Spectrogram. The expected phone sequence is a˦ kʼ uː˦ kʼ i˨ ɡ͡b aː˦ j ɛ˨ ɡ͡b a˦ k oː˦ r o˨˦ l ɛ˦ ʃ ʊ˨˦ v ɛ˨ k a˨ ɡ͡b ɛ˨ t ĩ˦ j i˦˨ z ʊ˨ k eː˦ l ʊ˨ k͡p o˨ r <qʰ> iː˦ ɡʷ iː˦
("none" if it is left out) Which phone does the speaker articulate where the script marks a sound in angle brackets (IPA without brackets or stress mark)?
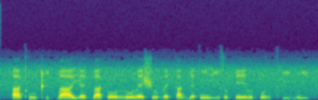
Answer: tʰ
